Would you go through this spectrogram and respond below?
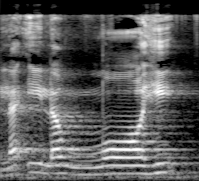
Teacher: اور یہاں پر زبر ہے تو اس لیے موٹی آواز میں لام کو پڑھیں گے، لائی للہ۔ دیکھیے یہاں پر الف نظر آ رہا ہے آپ کو، لام الف زبر لا نہیں پڑھیں گے اس کو، بلکہ لام زبر لا، یہ الف نہیں پڑھا جائے گا۔ · لام کو پر پڑھیں گے کیونکہ لام لفظ اللہ کے لام سے پہلے زبر یا پیش ہو تو لام لفظ اللہ کا پر ہوتا ہے، اور یہاں پر زبر ہے تو اس لیے موٹی آواز میں لام کو پڑھیں گے، لائی للہ۔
